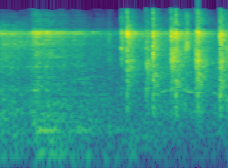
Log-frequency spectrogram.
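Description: A quick, fairly even run of sharp taps, about four a second, starting a little past a second in, each ringing briefly in the hard-walled squash court.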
